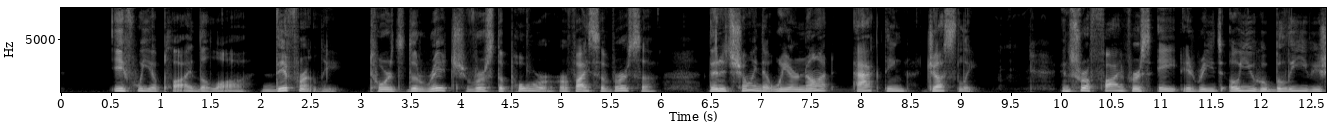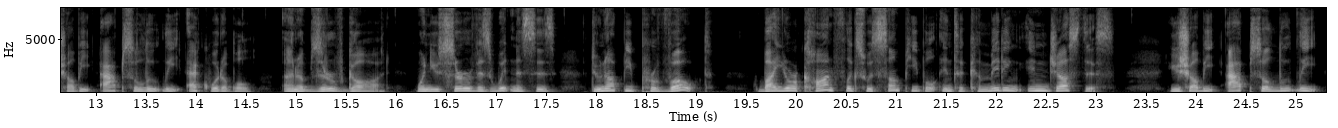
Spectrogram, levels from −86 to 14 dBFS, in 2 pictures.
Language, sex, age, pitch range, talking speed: English, male, 30-49, 135-185 Hz, 155 wpm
